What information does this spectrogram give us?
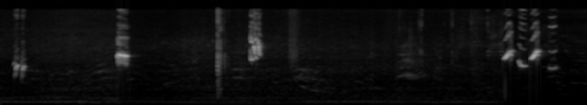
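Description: Asian pied starling giving scattered, sharp whistled and chattering notes, singly and in quick pairs, over a low steady hum that cuts out near the end.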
